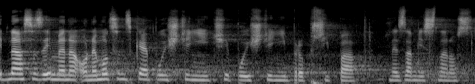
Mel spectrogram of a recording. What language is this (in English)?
Czech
